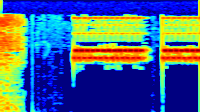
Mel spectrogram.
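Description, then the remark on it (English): A phone rings with a bright electronic trill, two loud bursts separated by a short pause. A brief burst of noise comes just before the first ring. “If you're in a service business, that's money ringing in your ears. If your phone's not ringing, chances are it's a problem with your marketing.”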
